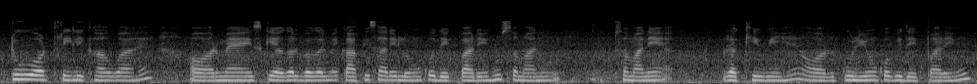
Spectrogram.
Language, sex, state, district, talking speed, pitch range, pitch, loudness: Hindi, female, Uttar Pradesh, Etah, 210 wpm, 185-200 Hz, 190 Hz, -26 LUFS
